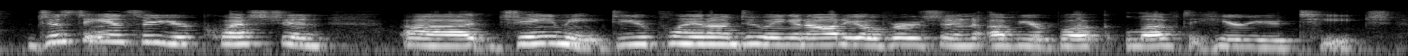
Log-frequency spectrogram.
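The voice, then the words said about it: Rough, strained voice. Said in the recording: “Wow, my voice. I have to apologize, guys. My voice is just crazy. I'm going to make sure that I get my full dose of tea and honey today”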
